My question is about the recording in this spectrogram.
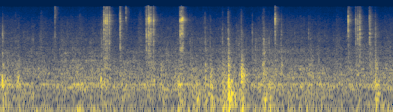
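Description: Screwdriver turning a screw out of a microwave's housing: scattered small clicks and scrapes, with a cluster of sharper ticks around the middle and another near the end.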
